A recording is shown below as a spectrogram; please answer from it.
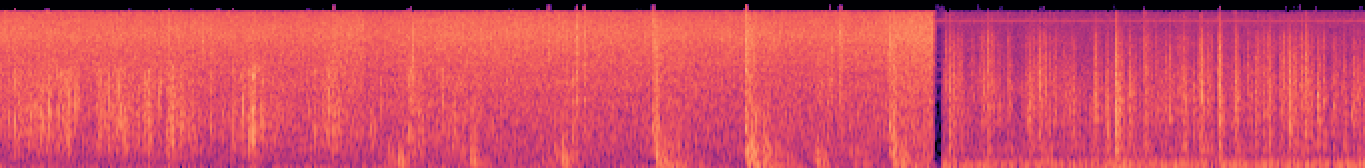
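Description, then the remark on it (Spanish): Heavy rain from an approaching thunderstorm pours steadily in a forest, with sharp splatters and a low, rolling rumble beneath, then abruptly turns duller and more muffled, with no voices. “Uy, ¿escucharon eso? Mejor vamos al auto que se viene una retormenta.”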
